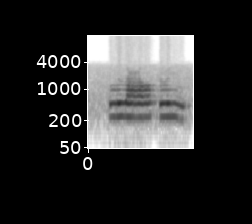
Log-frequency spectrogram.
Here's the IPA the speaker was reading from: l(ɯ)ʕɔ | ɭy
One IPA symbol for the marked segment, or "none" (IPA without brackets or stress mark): ɯ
